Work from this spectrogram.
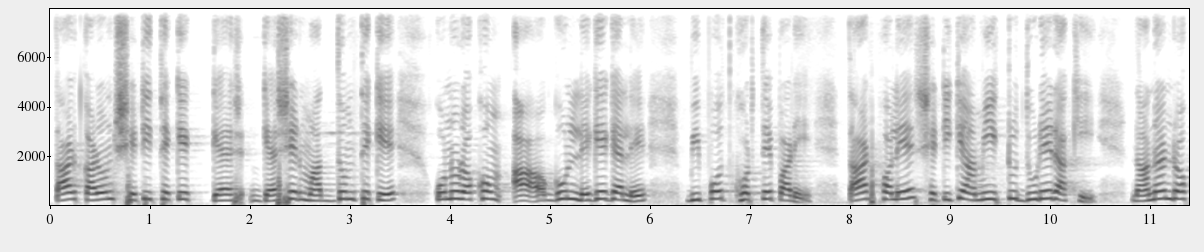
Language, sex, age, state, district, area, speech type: Bengali, female, 45-60, West Bengal, Paschim Bardhaman, urban, spontaneous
